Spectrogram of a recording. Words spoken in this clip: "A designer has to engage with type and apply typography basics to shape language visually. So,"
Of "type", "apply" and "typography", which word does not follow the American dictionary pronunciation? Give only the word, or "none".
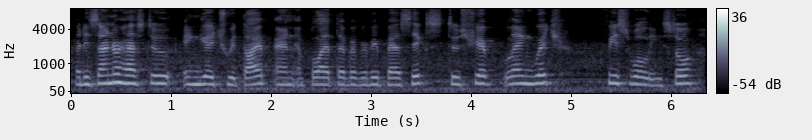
none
